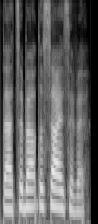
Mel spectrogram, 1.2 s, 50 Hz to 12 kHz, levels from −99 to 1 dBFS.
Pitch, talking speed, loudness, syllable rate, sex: 225 Hz, 295 wpm, -16 LUFS, 6.3 syllables/s, female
